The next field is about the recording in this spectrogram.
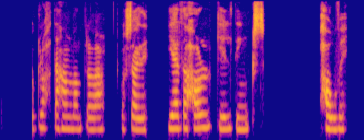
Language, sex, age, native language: Icelandic, female, 13, Icelandic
